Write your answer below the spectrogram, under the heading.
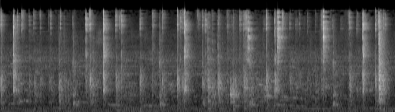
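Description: Table tennis rally: the ping pong ball hits paddles and table in an even run of sharp clicks, about two to three a second.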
